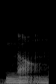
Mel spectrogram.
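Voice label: "neng", pinyin voice, Mandarin Chinese, third tone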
